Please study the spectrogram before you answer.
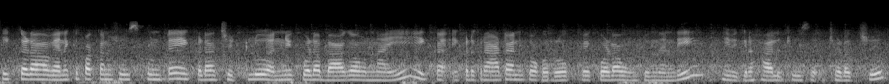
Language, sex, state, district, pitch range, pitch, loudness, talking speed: Telugu, female, Andhra Pradesh, Visakhapatnam, 200-235 Hz, 215 Hz, -17 LUFS, 140 wpm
